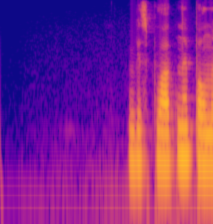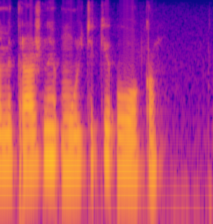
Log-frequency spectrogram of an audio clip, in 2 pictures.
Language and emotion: Russian, neutral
